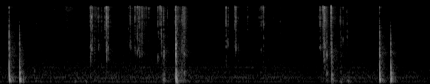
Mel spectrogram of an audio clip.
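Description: About a dozen sharp, irregular clicks from a computer keyboard and mouse, with short gaps between them: keystrokes and clicks while switching applications and opening the browser's developer tools.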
